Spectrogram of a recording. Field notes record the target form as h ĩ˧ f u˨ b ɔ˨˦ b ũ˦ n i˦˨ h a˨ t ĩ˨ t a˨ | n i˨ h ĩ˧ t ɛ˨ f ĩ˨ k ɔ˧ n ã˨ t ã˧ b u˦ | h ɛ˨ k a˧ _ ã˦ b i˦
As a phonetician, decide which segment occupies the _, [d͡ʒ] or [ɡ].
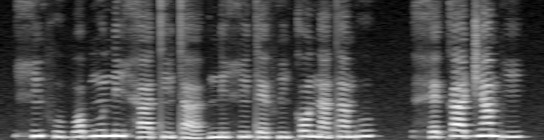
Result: d͡ʒ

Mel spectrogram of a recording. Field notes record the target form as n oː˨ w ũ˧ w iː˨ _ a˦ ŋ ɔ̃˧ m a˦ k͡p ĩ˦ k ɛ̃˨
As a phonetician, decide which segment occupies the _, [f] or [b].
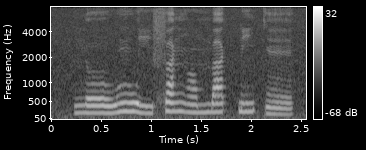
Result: f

